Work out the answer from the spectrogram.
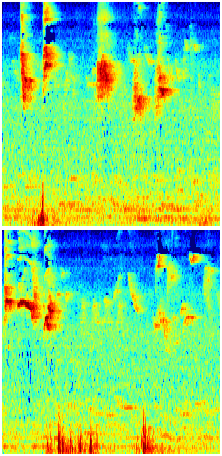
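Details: Orange-headed thrush in full open song with a rough filler, meant to stir other thrushes to answer; a run of short, bright whistled bursts every half second or so, with low thumps and knocks in between.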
